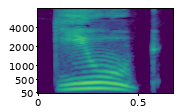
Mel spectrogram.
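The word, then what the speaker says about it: cute: এবার পুরোটার উচ্চারণ করো সি ইউ টি, কাট। কিউট কিন্তু হচ্ছে না, কেন হচ্ছে না? কারণ এখানে দেখো ইউ এর পরে একটি লেটার আছে। নিয়মে কি বলেছিল, ইউ এর পরে একটি লেটার থাকতে পারবে না, যদি থাকে তাহলে আমরা কি করব, শেষে একটা সাইলেন্ট ই দিয়ে দুটো করে নেব। তাই দেখো সাইলেন্ট ই দিয়ে দিয়েছি। এবার হচ্ছে সঠিক বানান, যেমন সি ইউ টি ই, কিউট।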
